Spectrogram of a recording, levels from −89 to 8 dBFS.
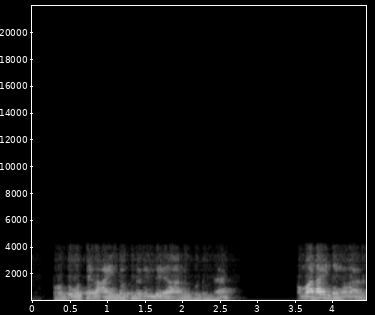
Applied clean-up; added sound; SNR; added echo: none; none; none; reverberation time 0.2 s.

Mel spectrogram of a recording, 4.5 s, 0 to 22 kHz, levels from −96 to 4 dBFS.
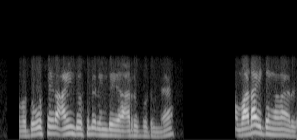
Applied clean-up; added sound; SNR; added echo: none; none; none; none.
